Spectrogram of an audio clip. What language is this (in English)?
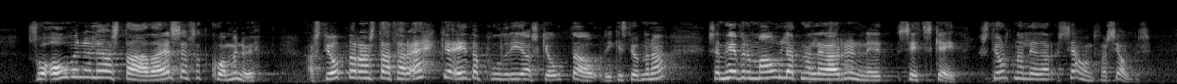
Icelandic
